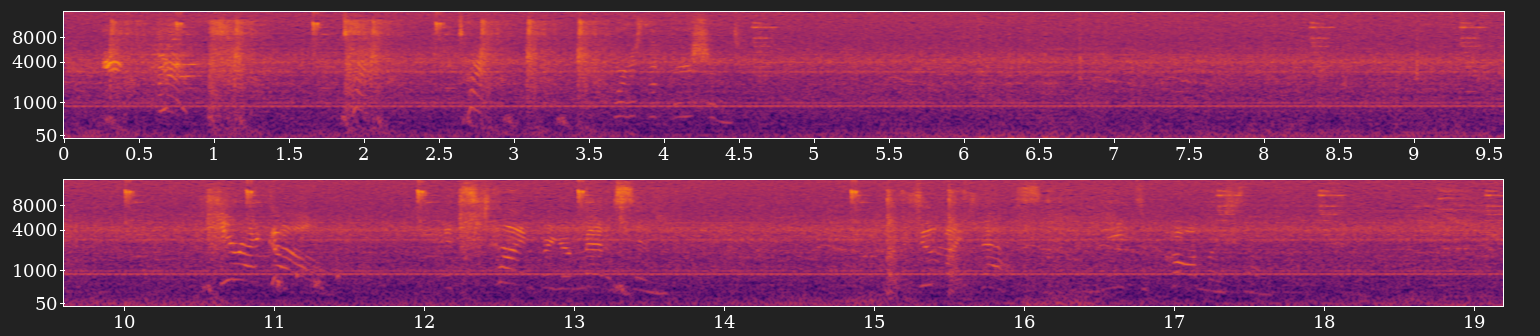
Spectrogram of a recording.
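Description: Video game attack hits land with sharp smacks and bursts.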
